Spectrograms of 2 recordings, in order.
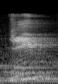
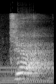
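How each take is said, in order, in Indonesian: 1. Dibuat dengan lidah bagian tengah diangkat. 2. Dibuat dengan ujung lidah, terlalu ke depan. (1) "lidah bagian tengah diangkat kena langit-langit mulut yang atas" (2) "bukan di ujung"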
